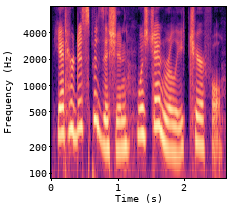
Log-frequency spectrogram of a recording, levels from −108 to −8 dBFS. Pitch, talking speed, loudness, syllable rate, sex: 250 Hz, 135 wpm, -17 LUFS, 5.5 syllables/s, female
